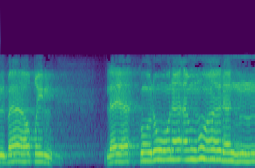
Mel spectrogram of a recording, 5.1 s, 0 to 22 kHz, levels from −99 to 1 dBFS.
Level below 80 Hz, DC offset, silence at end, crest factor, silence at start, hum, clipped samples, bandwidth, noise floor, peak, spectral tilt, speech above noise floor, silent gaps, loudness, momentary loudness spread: -68 dBFS; under 0.1%; 0 s; 12 dB; 0 s; none; under 0.1%; 5.8 kHz; -52 dBFS; -6 dBFS; -10.5 dB/octave; 34 dB; none; -18 LUFS; 5 LU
